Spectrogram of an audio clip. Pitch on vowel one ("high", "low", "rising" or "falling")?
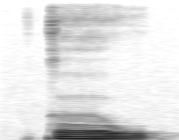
low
